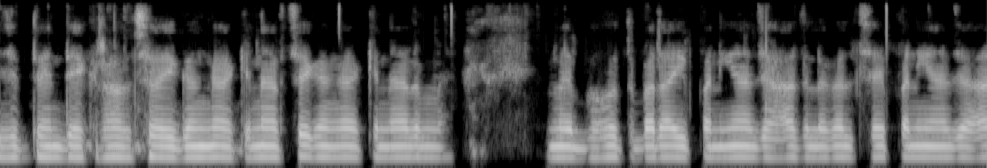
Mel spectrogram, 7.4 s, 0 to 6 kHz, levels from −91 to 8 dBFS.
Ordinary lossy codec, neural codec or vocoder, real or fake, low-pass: none; none; real; 5.4 kHz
